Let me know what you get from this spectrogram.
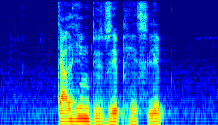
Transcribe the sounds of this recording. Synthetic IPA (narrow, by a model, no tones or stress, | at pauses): tɛlɦĩmtuziphislip̚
